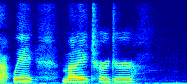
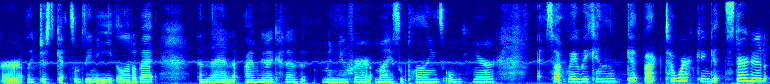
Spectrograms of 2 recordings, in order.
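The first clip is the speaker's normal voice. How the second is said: softer, hushed vlog chat; keeping quiet; 7 dB quieter than usual. Real, not acted. Vlogger avoiding being overheard by people nearby, quiet. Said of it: "I'm trying to be a little quiet".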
